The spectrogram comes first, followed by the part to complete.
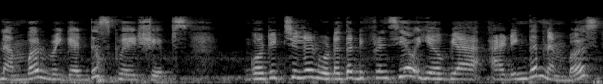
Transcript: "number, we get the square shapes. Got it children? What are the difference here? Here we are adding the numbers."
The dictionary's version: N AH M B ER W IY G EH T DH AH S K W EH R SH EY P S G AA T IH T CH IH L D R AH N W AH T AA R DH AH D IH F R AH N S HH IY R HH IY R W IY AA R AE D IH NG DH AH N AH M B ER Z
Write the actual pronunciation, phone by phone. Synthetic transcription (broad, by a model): N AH M B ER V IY G EH T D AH S K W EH R SH EY P S G AA T IH T CH IH L D R AH N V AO T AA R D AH D IH F R AH N S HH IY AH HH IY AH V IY AA R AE D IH NG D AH N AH M B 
